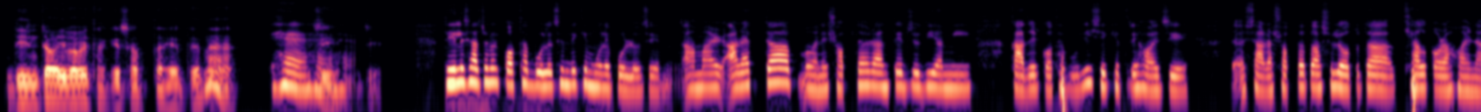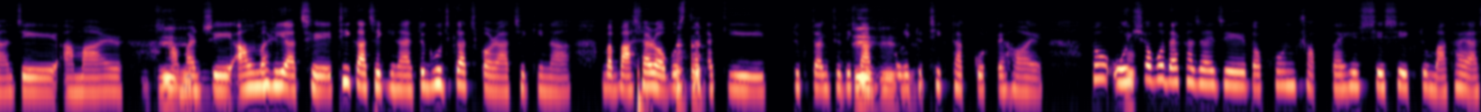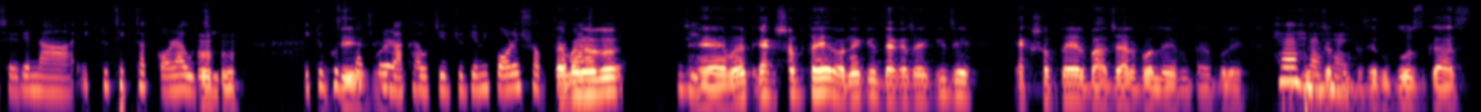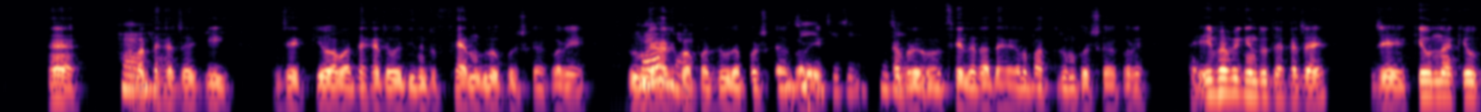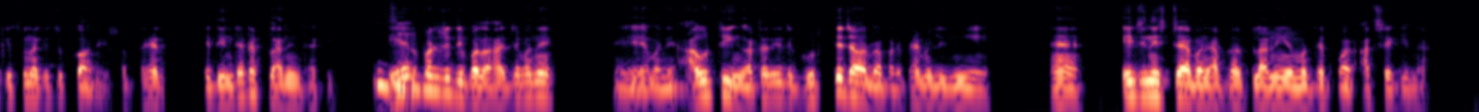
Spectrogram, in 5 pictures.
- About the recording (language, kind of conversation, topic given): Bengali, podcast, সপ্তাহান্তটা কাটানোর তোমার সবচেয়ে প্রিয় উপায় কী?
- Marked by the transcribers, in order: other background noise; tapping; chuckle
